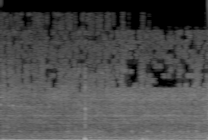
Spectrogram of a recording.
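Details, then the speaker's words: Classic carbureted car with a manual choke and choke pull-down diaphragm, warm, choke off: even, rhythmic low exhaust pulse with no misses or stumbles, exhaust still slightly bluish. Normal idle. "Listen to the exhaust, that is smooth, that is rhythmic, it is nice, it's happy, happy."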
